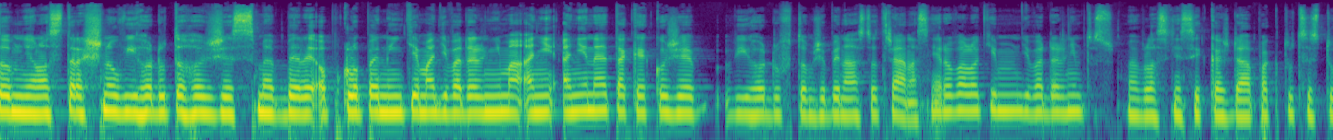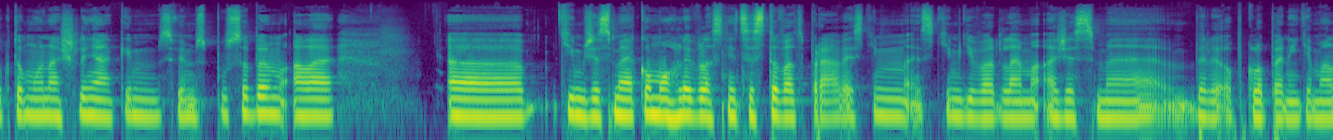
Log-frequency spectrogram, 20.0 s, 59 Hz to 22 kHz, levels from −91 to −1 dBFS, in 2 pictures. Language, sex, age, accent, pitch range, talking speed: Czech, female, 30-49, native, 160-175 Hz, 190 wpm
